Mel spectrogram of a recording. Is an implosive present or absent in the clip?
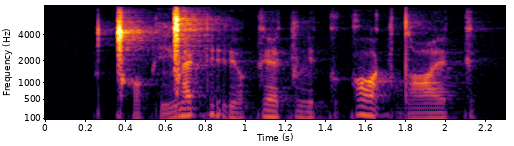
absent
